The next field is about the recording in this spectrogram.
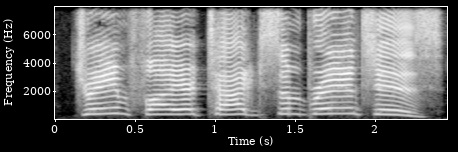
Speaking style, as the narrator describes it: Carr shouted

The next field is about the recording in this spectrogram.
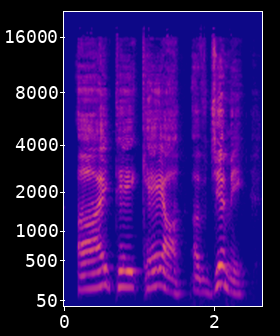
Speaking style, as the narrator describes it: said Pin

